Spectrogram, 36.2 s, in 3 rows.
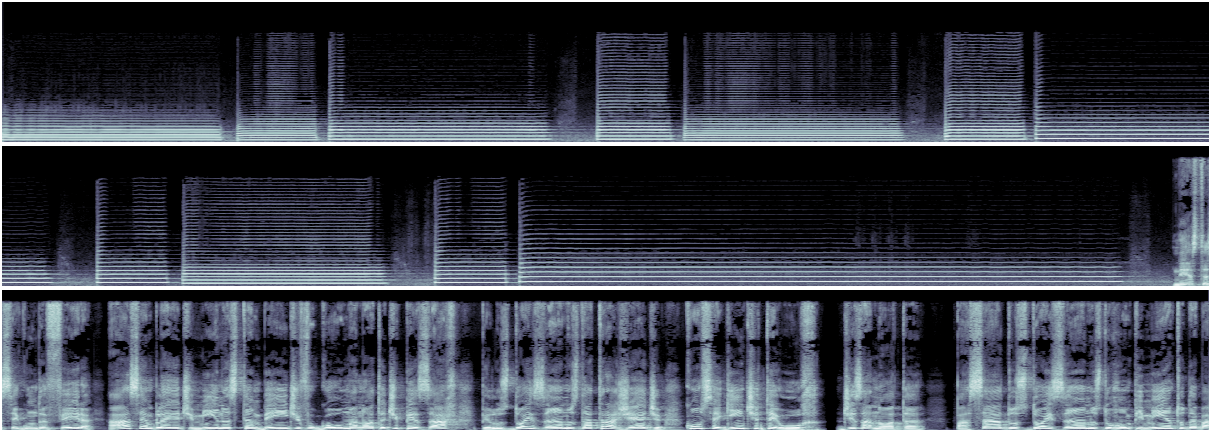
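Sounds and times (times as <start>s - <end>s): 
lone bugle playing military call: 0.0s - 24.2s
speech: 23.8s - 36.1s.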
